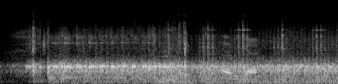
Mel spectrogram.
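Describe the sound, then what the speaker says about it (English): A licence-built Mercedes-Benz G Wagon engine cranks, catches and settles into a steady, buzzing idle up close, with a brief spoken word over it. "when that's pulled out, the engine turns over and catches"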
